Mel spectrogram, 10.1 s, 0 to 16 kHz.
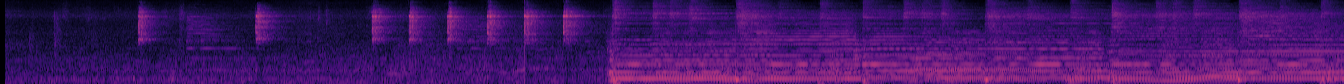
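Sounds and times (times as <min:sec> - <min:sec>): percussion strokes: 0:01.0 - 0:10.0
brass band playing: 0:04.5 - 0:10.0.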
